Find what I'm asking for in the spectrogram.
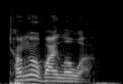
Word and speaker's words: Tagovailoa: Tagovailoa. That's how you pronounce it.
